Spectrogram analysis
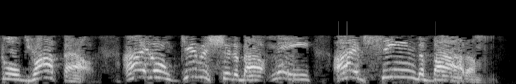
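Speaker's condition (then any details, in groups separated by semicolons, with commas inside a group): No condition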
